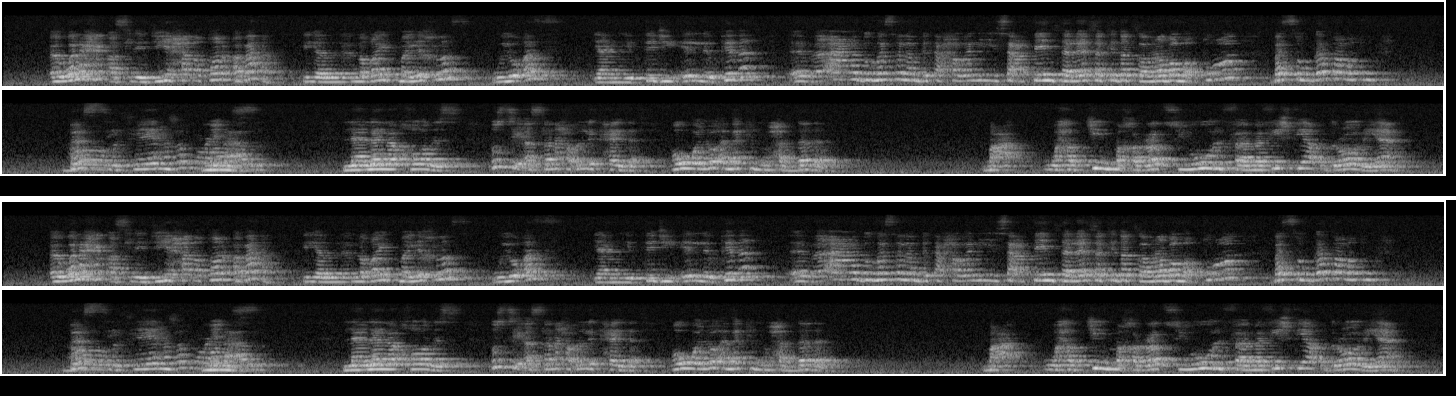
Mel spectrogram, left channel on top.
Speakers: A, on the left (about 75°); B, on the right (about 65°).
A: آه، ولا حاجة أصل دي حالة طارئة بقى هي ل- لغاية ما يخلص ويقف يعني يبتدي يقل وكده آه، بقى قعدوا مثلا بتاع حوالي ساعتين ثلاثة كده الكهرباء مقطوعة بس وجت على طول بس
B: اه بس
A: كان
B: دي لحظات مرعبة
A: منظر
B: قوي
A: لا لا لا خالص بصي أصل أنا هقول لك حاجة هو له أماكن محددة مع وحاطين مخرات سيول فما فيش فيها أضرار يعني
